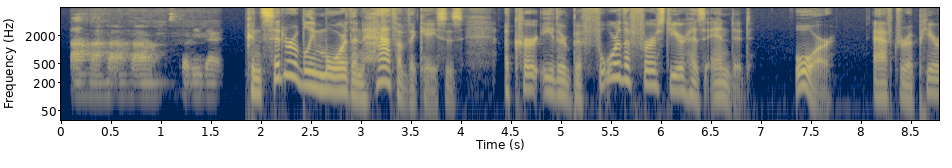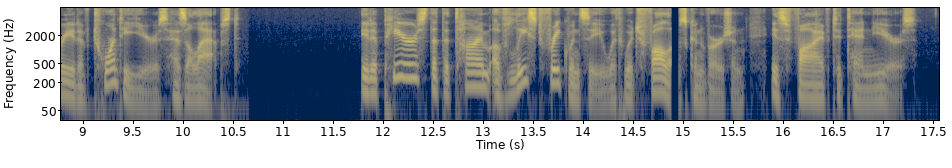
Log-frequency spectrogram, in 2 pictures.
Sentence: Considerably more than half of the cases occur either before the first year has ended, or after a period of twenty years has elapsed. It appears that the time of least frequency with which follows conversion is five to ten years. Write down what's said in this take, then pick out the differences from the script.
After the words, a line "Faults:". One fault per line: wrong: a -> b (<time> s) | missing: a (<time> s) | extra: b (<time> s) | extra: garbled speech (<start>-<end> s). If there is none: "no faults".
Considerably more than half of the cases occur either before the first year has ended, or after a period of twenty years has elapsed. It appears that the time of least frequency with which follows conversion is five to ten years.
Faults:
no faults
